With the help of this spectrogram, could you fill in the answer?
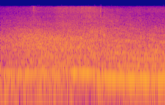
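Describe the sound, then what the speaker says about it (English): A car blasts past on the Goodwood race track during a track day, a loud, close engine roar whose pitch drops as it goes by, with hints of tire noise. "there's some very, very cool cars going around the track"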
